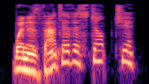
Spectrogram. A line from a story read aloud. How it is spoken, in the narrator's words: Gillen muttered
